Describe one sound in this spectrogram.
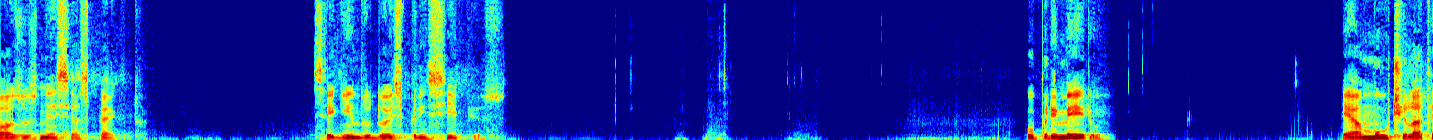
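An older man speaks calmly into a microphone, with pauses between phrases.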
